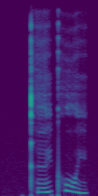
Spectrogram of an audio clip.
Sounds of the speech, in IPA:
kʰ e j pʰ o j

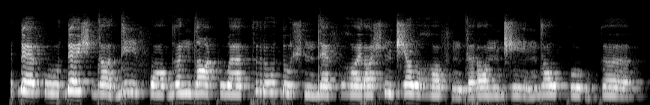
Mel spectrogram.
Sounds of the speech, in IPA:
ɗ ɛ˥ f u˧ ɗ ɛ˥ ʃ d ʌ˧˩ d i˥˧ f ɔ˧ ɡ ə˥ n d ɑ˥˧ k w ɜ˧ k r u˥ ɗ u˧ ʃ n d ɛ˧ f ʁʷ ɛ˧ ɾ ɒ˥˧ ʃ n d͡ʒ ʌ˥˧ w ʁʷ ʌ˧˩ f n d ə˩˧ ɾ ɔ˧ n d͡ʒ i˧˩ n d ɔ˥ w k u˧˩ ɡ k ə˥˧

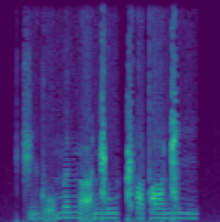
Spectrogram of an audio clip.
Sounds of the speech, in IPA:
t͡ʃ ḭ d o̰ m ɛ ŋ a̰ ŋ͡ǁ u ǁʰ ʏ tˤ ɤ ŋ͡ǁ i

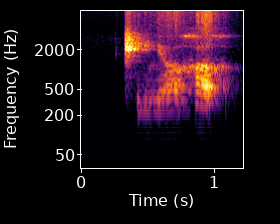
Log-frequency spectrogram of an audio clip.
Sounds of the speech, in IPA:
t͡ʃʼ iː lʲ ɔː χ ɔ χ

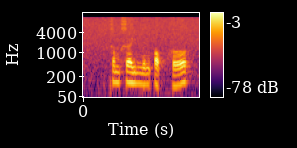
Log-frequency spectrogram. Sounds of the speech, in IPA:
k ə˧ m x əː˧ j m ɨ˨˦ n ʔ ɔ˨˩ p̚ h o˨˦

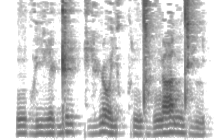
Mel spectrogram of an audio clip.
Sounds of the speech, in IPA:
ŋ o̤ j i ɖ i k i̤ ɳ o j ṳ kʷ n d a̤ ŋ a n d i̤ lʲ

